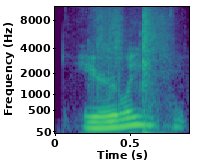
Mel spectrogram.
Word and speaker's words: Eyler: E-Y-L-E-R. How do you say that? – Eerly.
